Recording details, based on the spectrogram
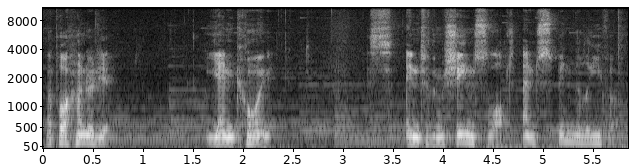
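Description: A man's voice: mid-range voice, lively intonation, unhurried, music in the background. A man reading a visual novel aloud as a let's play host, casual and jokey, often stumbling over his words and giggling. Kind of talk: casual read-aloud with joking commentary.

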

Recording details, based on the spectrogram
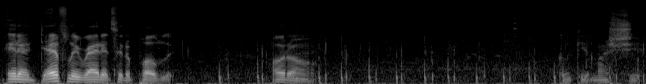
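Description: A man's voice: on the low side, a little slow. A man giving casual, slangy, profane running commentary as he plays a roleplay video game, muttering to himself and viewers. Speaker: gaming video creator playing a roleplay game. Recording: loud vehicle and outdoor game noise behind. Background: loud game car and outdoor ambience.

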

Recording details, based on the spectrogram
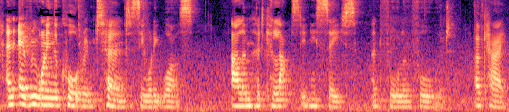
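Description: A woman, a teacher addressing her class in a classroom. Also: on the low side. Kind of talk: addressing a class, reading aloud. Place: school classroom. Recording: echoey noisy classroom.

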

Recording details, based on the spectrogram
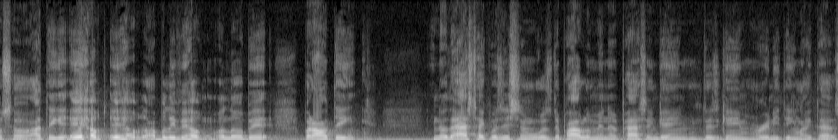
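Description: A young man, a college football player, answering reporters after a game in a relaxed, plain way with many fillers. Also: a little high, in a large hall, a little hiss or hum. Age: young adult. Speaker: college football defensive back. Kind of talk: postgame press conference answers. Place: press conference room, indoors. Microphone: table microphone.

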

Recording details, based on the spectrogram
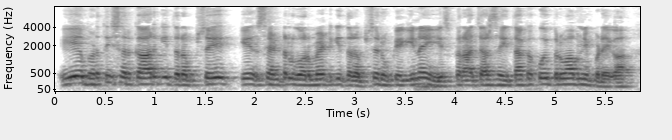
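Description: A man's voice: on the high side, brisk, a little mellow. Echoey young man explaining. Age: young adult. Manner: repeats himself, frequent "hai na" tag questions. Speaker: host of exam update videos. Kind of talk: informal explainer addressed to students.

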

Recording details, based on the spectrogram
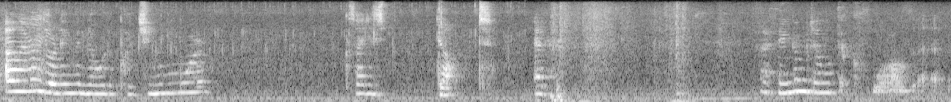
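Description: A woman's voice: high-pitched, moderate pace, long pauses. A young woman vlogging while she tidies her bedroom, chatty and rambling, mock-dramatic about small things. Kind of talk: casual clean-with-me vlog chatter. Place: carpeted bedroom, indoors. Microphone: phone camera set across the room. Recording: echoey bedroom, dull phone audio with steady hiss.

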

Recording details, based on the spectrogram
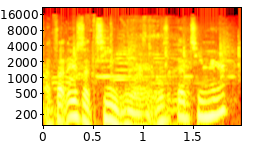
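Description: A man with a Jamaican accent talking to his squad in casual gaming voice chat, giving quick repeated callouts. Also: a little high, expressive, music in the background. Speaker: squad teammate.

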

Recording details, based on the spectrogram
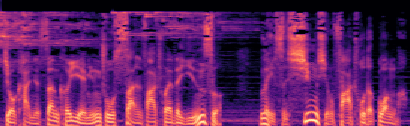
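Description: A man narrating an audiobook in a colloquial, wry and expressive first-person storytelling style. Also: sits low, normal speed, slightly rough, faint music behind.

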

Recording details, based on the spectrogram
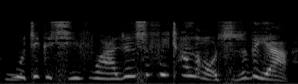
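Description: A bright, very high voice swoops through the lines of anxious old woman in a radio drama. She is flustered and evasive, full of sighs and repeated pleas, fiercely protective of her son. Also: very animated, moderate pace, no echo, full character voice. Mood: resigned, pleading. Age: older. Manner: flustered, wailing, repeats herself, many sighs. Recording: slightly dull studio radio drama sound.

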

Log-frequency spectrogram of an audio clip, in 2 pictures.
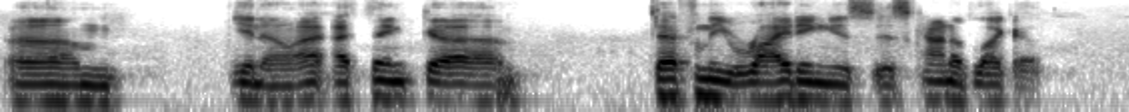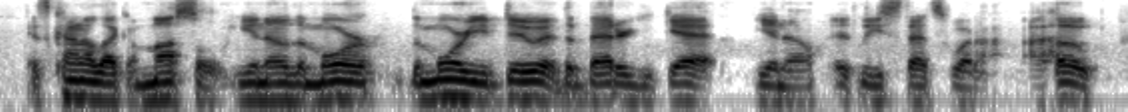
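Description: A man's voice: medium pitch, fairly even intonation, moderate pace, lo-fi sound. A man in his thirties, a guest guitarist, talking casually on a video call with many fillers and restarts.

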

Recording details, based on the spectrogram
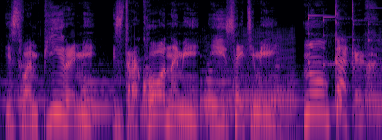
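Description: A man's voice: fairly high pitch, very animated, fairly quick, music in the background. A man voicing a playful, middle-aged cartoon dog father who brags in a grand, theatrical way. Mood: boastful. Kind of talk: animated cartoon acting.

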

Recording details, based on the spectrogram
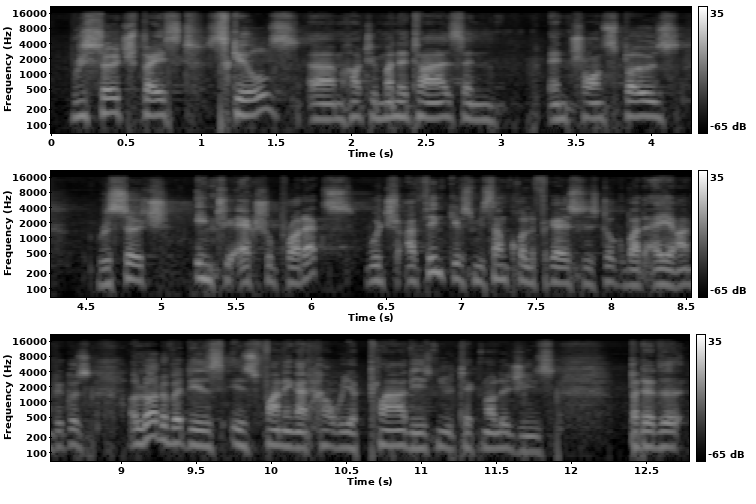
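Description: A middle-aged man with a South African accent giving a conference keynote talk, relaxed and full of ums and restarts. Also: medium pitch. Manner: relaxed, thinking aloud with many ums and restarts. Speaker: conference speaker. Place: large conference hall.

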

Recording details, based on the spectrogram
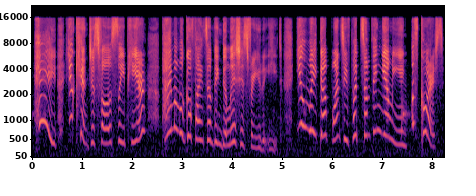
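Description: A woman voicing a tiny, chatty, fussy fairy companion girl with a squeaky childlike voice in a video game. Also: wildly swooping pitch, moderate pace, few pauses, heavy background noise, exaggerated voice. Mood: fussy concern. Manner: speaks of herself in third person.

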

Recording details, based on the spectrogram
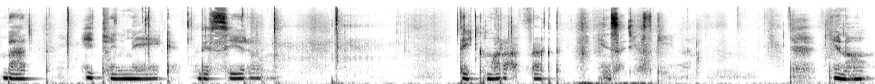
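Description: A woman whispering gently and playfully in an ASMR roleplay as a sweet, friendly vampire girl, breathy and soothing with long pauses. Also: fairly low pitch, little pitch movement, a little hiss or hum, rough recording. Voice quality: breathy, mostly unvoiced whisper.

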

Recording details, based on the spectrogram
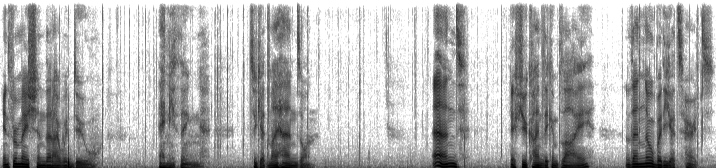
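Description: An actor playing a cold, heartless villain boss in an ASMR roleplay, with a husky voice and a menacing, mock-polite manner. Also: male voice, low-pitched, lively intonation, slow pace, pauses often, warm tone. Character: cold, heartless male villain boss, calmly threatening captives.

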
